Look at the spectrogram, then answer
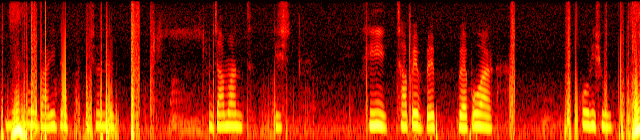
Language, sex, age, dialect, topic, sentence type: Bengali, female, 18-24, Rajbangshi, banking, statement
